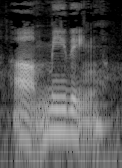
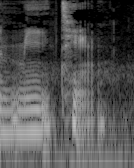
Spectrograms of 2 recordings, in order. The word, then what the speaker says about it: meeting: 还有像会议 meeting 他就会念成这个、 meeting，不是 meeting。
